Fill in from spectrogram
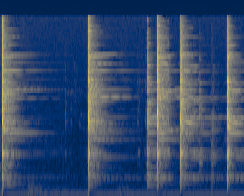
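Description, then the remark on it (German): A rubber band plucked over a metal box, six sharp twanging plucks with a bright, metallic ring that fades after each. The first two are widely spaced, then the rest come in a quicker, uneven run. “Und mit der Metallkiste geht's auch, klingt dann halt metallischer.”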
